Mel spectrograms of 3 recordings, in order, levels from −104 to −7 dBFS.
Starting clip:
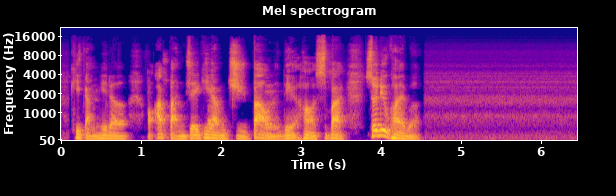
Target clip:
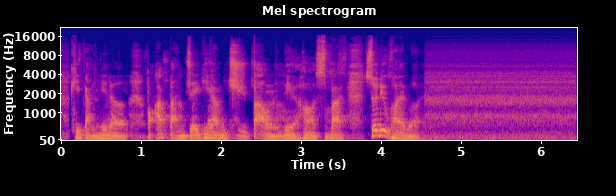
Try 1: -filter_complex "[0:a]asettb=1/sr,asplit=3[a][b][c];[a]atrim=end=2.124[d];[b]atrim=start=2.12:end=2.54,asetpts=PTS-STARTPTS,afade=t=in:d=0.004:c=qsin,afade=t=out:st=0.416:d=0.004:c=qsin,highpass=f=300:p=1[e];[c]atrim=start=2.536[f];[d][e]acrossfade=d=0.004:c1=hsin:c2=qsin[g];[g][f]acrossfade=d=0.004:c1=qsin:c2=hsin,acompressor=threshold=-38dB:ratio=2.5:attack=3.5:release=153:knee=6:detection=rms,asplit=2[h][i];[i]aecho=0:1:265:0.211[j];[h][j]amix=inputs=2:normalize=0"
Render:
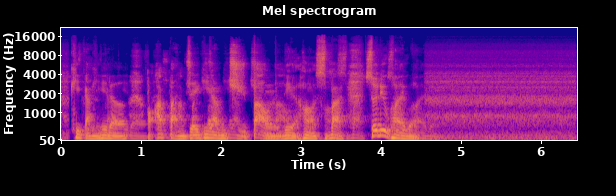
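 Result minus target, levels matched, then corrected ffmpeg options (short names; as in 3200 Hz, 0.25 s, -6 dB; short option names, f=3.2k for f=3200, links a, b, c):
echo-to-direct +7 dB
-filter_complex "[0:a]asettb=1/sr,asplit=3[a][b][c];[a]atrim=end=2.124[d];[b]atrim=start=2.12:end=2.54,asetpts=PTS-STARTPTS,afade=t=in:d=0.004:c=qsin,afade=t=out:st=0.416:d=0.004:c=qsin,highpass=f=300:p=1[e];[c]atrim=start=2.536[f];[d][e]acrossfade=d=0.004:c1=hsin:c2=qsin[g];[g][f]acrossfade=d=0.004:c1=qsin:c2=hsin,acompressor=threshold=-38dB:ratio=2.5:attack=3.5:release=153:knee=6:detection=rms,asplit=2[h][i];[i]aecho=0:1:265:0.0944[j];[h][j]amix=inputs=2:normalize=0"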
